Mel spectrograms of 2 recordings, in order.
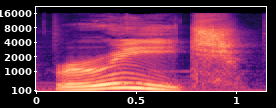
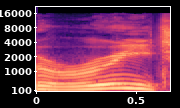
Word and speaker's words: reach: tout la même chose le verbe reach avec un i long veut dire accéder à quelque chose reach mais le mot rich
